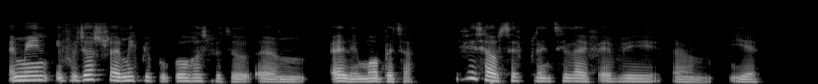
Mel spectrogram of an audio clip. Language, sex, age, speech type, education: Nigerian Pidgin, female, 15-29, spontaneous, tertiary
